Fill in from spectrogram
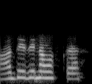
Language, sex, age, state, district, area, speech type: Odia, female, 45-60, Odisha, Angul, rural, conversation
